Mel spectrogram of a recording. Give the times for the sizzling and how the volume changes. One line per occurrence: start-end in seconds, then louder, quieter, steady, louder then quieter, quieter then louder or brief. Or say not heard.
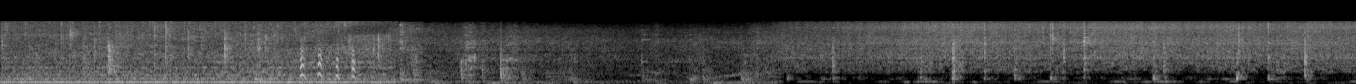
0.0-13.5 quieter then louder.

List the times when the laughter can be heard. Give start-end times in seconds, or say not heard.
2.5-3.6.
